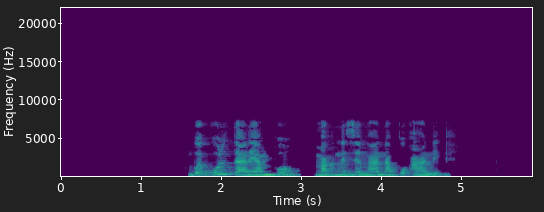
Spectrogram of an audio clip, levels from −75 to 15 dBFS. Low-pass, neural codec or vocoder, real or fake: 7.2 kHz; none; real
